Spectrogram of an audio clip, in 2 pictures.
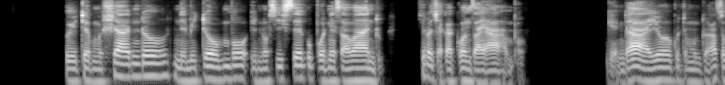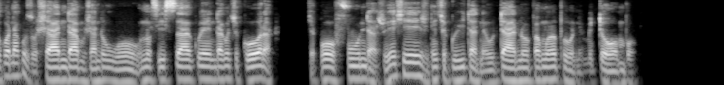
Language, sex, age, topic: Ndau, male, 36-49, health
